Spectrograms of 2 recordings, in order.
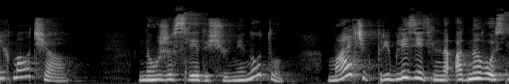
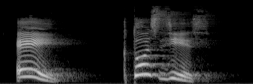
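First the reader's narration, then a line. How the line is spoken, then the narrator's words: Thin boyish shout. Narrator (Russian): тонкий мальчишеский голос крикнул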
